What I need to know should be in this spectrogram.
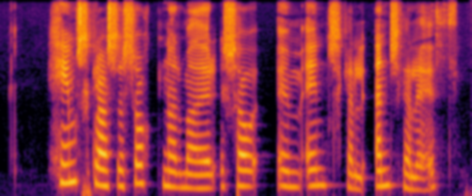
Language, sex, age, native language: Icelandic, female, 18-19, Icelandic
